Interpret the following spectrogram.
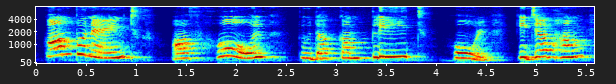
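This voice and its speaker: A woman teaching philosophy, reading definitions slowly and explaining them more quickly in casual asides. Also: high-pitched, a bit bright, echoey room. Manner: slow, deliberate reading of English definitions, quicker Hindi explanations. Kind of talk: explanatory lecture mixing Hindi and English.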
